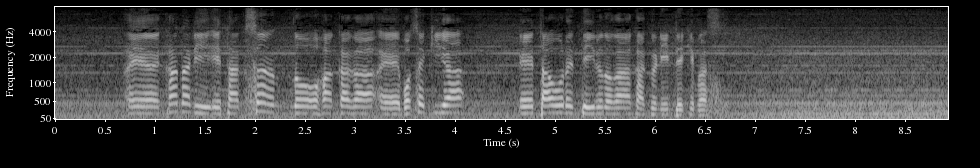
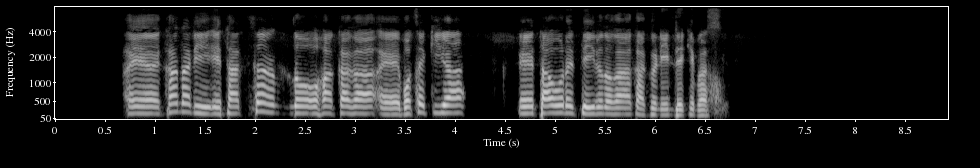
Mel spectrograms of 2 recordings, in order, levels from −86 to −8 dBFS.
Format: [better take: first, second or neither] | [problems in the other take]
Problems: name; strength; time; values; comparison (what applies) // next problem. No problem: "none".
first | noise reduction (neural mask model Resemble Enhance denoiser)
